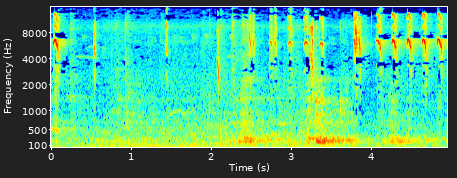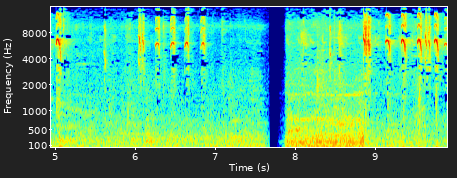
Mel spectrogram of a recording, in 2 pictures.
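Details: Velvet-fronted nuthatch calls used as a lure to draw in birds: short bursts of piercing high chips repeated quickly, interspersed with isolated ticks, a brief gap of silence, then another rapid run.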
